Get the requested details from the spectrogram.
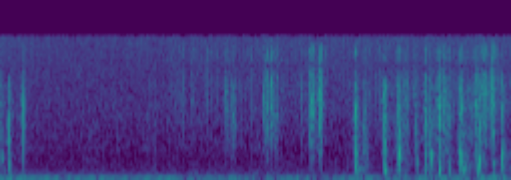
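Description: Horses' hooves clip-clop in a steady, uneven rhythm, several horses ridden together after dark toward the small cattle town of Buffalo Springs, the clopping growing louder and busier toward the end over a low background hum. No one speaks.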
